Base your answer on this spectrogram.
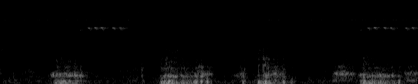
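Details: Lions growling over a kill in Indian bush: four gruff, low bursts separated by short silences, plus thin high chirping notes in the background.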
